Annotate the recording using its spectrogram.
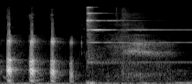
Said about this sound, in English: Ring that bell.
